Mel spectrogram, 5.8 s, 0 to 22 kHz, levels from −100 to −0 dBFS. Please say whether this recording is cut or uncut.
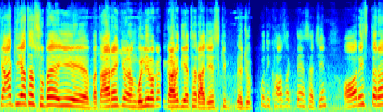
cut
